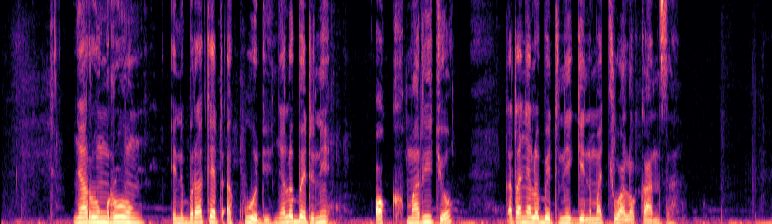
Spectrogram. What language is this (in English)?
Luo (Kenya and Tanzania)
